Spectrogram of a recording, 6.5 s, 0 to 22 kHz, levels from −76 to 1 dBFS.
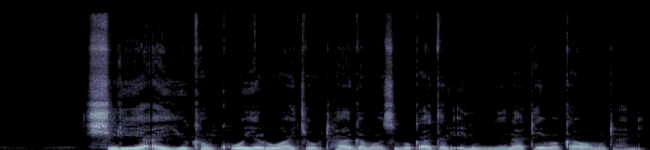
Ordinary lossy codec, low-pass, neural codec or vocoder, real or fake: none; none; none; real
